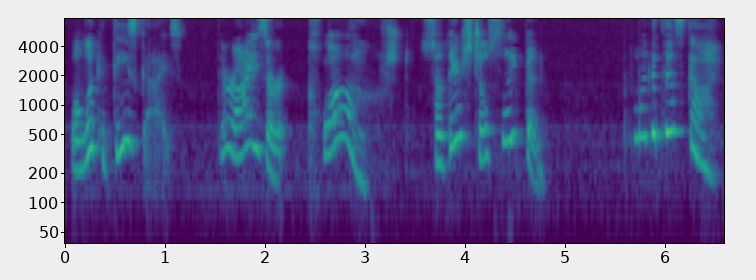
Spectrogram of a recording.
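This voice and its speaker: A middle-aged woman reading aloud to young children like a teacher, sing-song and animated, often breathy, stretching key words and putting questions to her listeners. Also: very high voice, takes it slowly. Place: small indoor room, seated by a door.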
